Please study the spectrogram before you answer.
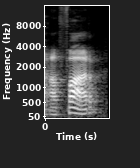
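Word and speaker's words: עפר: Fíjate, hermano, en el hebreo, la palabra polvo en la 6083, que se pronuncia afar, dice que es polvo como desmenuzado, es decir, como cortado en pedazos o gris.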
